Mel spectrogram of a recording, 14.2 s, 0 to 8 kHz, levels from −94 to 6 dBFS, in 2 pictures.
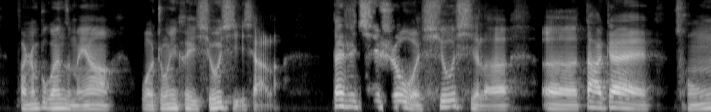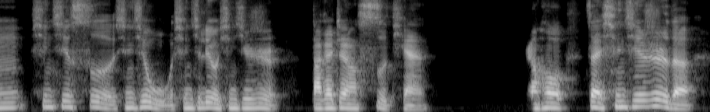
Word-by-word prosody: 反 105 - -2
正 110 +1 -1
不 135 - -5
管 120 0 +2
怎 115 - -2
么 95 -1 -3
样， 100 -2 -1 0.2
我 100 -3 -3
终 110 +4 -1
于 - - +2
可 115 - -4
以 105 - -1
休 120 +7 0
息 135 -7 -5
一 95 - -9
下 95 - -4
了。” - - -15 0.5
但 175 - +6
是 160 -1 -4
其 160 +2 -4
实 155 - -2
我 150 -11 +1
休 155 - -2
息 160 -9 -5
了， 95 0 0 0.3
呃， 105 -2 +3
大 135 +6 +3
概 120 -8 +5 0.2
从 125 +6 -5
星 155 -1 -5
期 155 0 -4
四、 140 -6 -3
星 130 +5 -3
期 145 +4 -1
五、 100 -9 -2
星 125 +6 -2
期 120 - -4
六、 130 -2 +1
星 120 +4 -2
期 120 +1 -1
日， 120 -5 -2 0.3
大 115 - +5
概 125 +1 +5
这 125 +1 +1
样 115 -2 +3
4 110 -1 -1
天， 90 -2 -2 1.0
然 115 - 0
后 130 0 +4 0.2
在 140 -3 +6
星 155 +4 0
期 160 +2 0
日 165 0 +3
的 100 -1 +5
120 Hz, 225 characters per minute, -22 LUFS, 100-140 Hz, 1.0 s, 但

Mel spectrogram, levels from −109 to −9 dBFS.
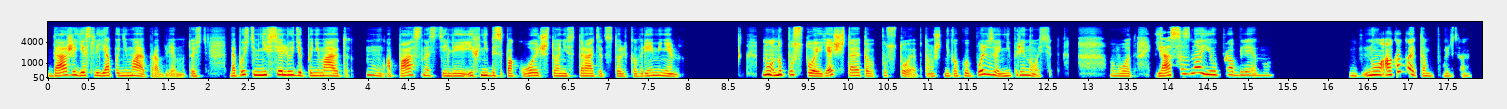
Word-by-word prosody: даже 180 +7 +4
если 195 -1 0
я 185 +1 +3
понимаю 180 -4 0
проблему. - - -9
То - - -11
есть, 160 0 -10 0.3
допустим, 225 +5 +1
не 230 - +7
все 245 - +4
люди 230 -4 +5
понимают, 180 -2 0 0.2
ну, 210 -8 -5
опасность 170 +1 -1
или 165 -1 -2
их 165 +6 -1
не 205 -1 +4
беспокоит, 170 0 -1
что 170 - 0
они 160 -1 -2
ис 155 - -10
тратят 165 -2 -2
столько 155 0 -7
времени. 165 0 -2 1.1
Ну, 250 -2 +8
на 235 +4 +8
пустое, 205 -9 +1
я 165 +8 +2
считаю, 185 -7 +1
это 160 -4 -6
пустое, 185 - -7
потому 150 - -10
что 165 - -5
никакой 160 +1 -5
пользы 240 - +3
не 165 +3 -3
приносит. 220 +2 -3 0.7
Вот. 160 -2 -5 0.3
Я 170 +2 +4
осознаю 300 - +3
проблему. 215 -4 -6 1.0
Н 175 -2 -10
ну, 230 +3 +4
а 235 +1 +5
какая 360 - +1
там 170 -2 -6
польза? 160 0 -13
180 Hz, 155 wpm, -22 LUFS, 165-220 Hz, 1.1 s, Ну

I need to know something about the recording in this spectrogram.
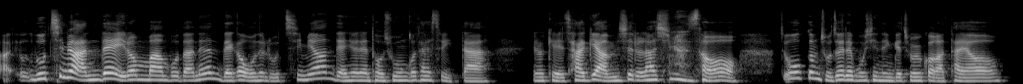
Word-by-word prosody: '아 - - -3
요 185 - -8
놓치면 275 - +3
안 205 +2 +5
돼.' 265 -2 +6
이런 215 +3 +2
마음 205 -1 +4
보다는 195 +7 -2
'내가 180 +3 +1
오늘 180 0 -2
놓치면 220 - -3
내년엔 180 -1 -1
더 175 -2 -2
좋은 185 +2 -4
거 190 - -2
살 195 0 -3
수 180 0 -10
있다.' 145 -1 -3 0.4
이렇게 170 -1 -3
자기암시를 185 +2 +2
하시면서 190 -7 0 0.4
쪼끔 285 -1 -2
조절해 210 0 0
보시는 185 -2 -3
게 165 - -2
좋을 175 +2 -3
것 175 0 -1
같아요. 160 +2 -1
185 Hz, 345 characters per minute, -22 LUFS, 170-215 Hz, 0.4 s, 돼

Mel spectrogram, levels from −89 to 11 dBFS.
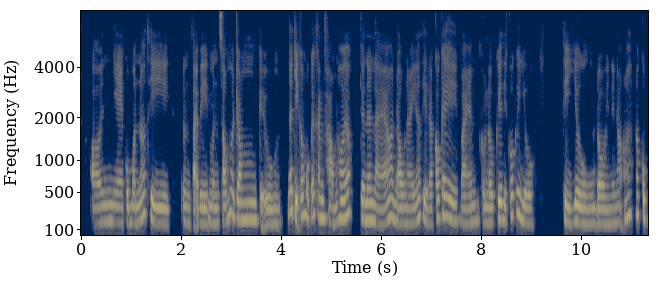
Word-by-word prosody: ở 155 +1 -2
nhà 170 -1 -2
của 165 - 0
mình 165 0 -1
á 220 +5 +1
thì, 155 - +2 0.2
ừm, 165 -2 -5
tại - - +2
vì 155 -1 0
mình 155 -2 -2
sống 160 +9 +1
ở 245 - +1
trong, 190 -1 +1
kiểu, 150 -2 0 0.2
nó 255 - +2
chỉ - - +7
có 220 - +2
một 230 -2 +1
cái 215 +4 +1
căn 220 -4 +1
phòng 155 0 -1
thôi 195 +2 +3
á, 245 +3 +1 0.2
cho 195 - +3
nên 185 0 +3
là 155 -2 -2
á 215 - +1
đầu 155 -6 +1
này 155 0 -4
á 200 +5 0
thì 205 - +4
là 155 0 -3
có 200 +6 0
cái 205 -5 +1
bàn, 155 +1 -4
còn 160 +1 -3
đầu 155 0 +1
kia 190 - +8
thì 180 - 0
có 225 +8 -2
cái 245 +1 +2
giường. 160 -6 +1 0.6
Thì 175 -5 +3
giường 155 -3 +2
đồ 150 -1 +2
này 145 - -4
này 150 +1 -6
nọ 165 +1 -6
á 210 +7 -2
nó 240 - -1
cũng 200 -4 +2
170 Hz, 270 wpm, -24 LUFS, 155-200 Hz, 0.6 s, kia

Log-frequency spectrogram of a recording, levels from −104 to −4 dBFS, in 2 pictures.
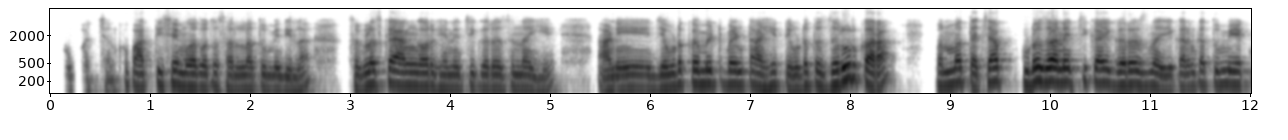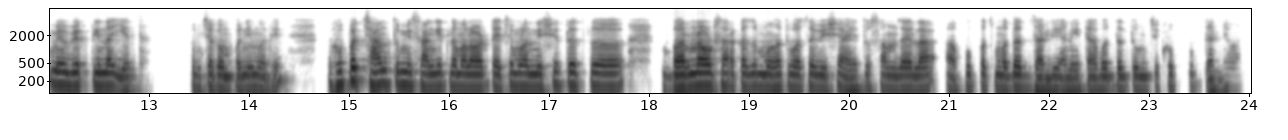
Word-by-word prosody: खूपच 115 -3 -18
छान! 105 - -13
खूप 160 +8 -7
अतिशय 155 +4 -1
महत्त्वाचा 150 -1 +1
सल्ला 135 0 -2
तुम्ही 135 -2 -2
दिला. 125 +1 -4 0.5
सगळंच 160 +5 +2
काही 175 -1 +5
अंगावर 155 -1 +2
घेण्याची 140 0 -4
गरज 140 -1 -3
नाहीये 130 -4 -4 0.5
आणि 135 +2 0
जेवढं 140 +5 +2
कमिटमेंट 175 -1 +2
आहे 155 -1 0
तेवढं 135 +3 0
तर 165 - +2
जरूर 200 +8 +9
करा, - - +7 0.5
पण 155 - -2
मग 185 +4 +4
त्याच्या 155 +7 +4 0.2
पुढे 185 +4 +7
जाण्याची 195 0 +8
काही 185 -2 +4
गरज 165 -1 +3
नाहीये 135 -4 +1
कारण 150 +2 -4
का 170 - -2
तुम्ही 170 0 0
एकमेव 165 -1 -2
व्यक्ती 160 0 -4
नाहीयेत 125 -5 -4 0.5
तुमच्या 140 +1 -9
कंपनीमध्ये. 130 +3 -6 0.5
खूपच 200 +5 0
छान 165 +1 -1
तुम्ही 165 -1 -3
सांगितलं. 150 0 -5
मला 145 -1 -1
वाटतं 140 +2 -2
त्याच्यामुळे 150 +1 -5
निश्चितच 160 +2 -6
अ, 150 -1 -2 0.5
बर्नआउटसारखा 150 +1 +1
जो 145 +1 -7
महत्त्वाचा 140 0 -5
विषय 135 0 -7
आहे, 120 -2 -5
तो 140 - -11
समजायला 130 +1 -4 0.2
अ, 125 - -7
खूपच 145 -1 -10
मदत 135 -1 -4
झाली 120 +1 -5
आणि 120 0 -7
त्याबद्दल 125 +1 -6
तुमचे 130 +1 -9
खूप-खूप 145 +1 -17
धन्यवाद. 110 +4 -11
145 Hz, 155 wpm, -24 LUFS, 135-160 Hz, 0.5 s, जरूर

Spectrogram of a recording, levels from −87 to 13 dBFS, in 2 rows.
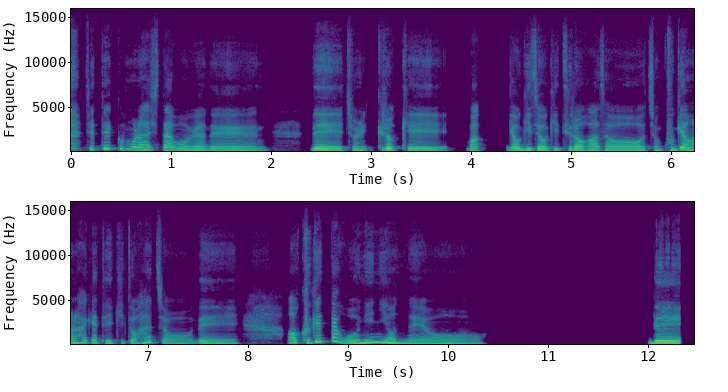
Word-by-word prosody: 재택근무를 305 -4 -1
하시다 260 -2 0
보면은 180 -7 -2 0.4
네 190 -4 +4
좀 185 +1 -3
그렇게 185 -8 0 0.2
막 165 -1 -3 0.2
여기저기 190 -1 +1
들어가서 175 -4 0
좀 165 +3 -8
구경을 235 +6 +2
하게 265 0 -1
되기도 175 -2 -4
하죠. 155 - -4
네. 155 0 -2 0.5
아 250 +2 +2
그게 315 +9 +1
딱 410 -2 +2
원인이었네요. 170 - 0 1.6
네. 225 +1 +8
185 Hz, 230 characters per minute, -23 LUFS, 165-230 Hz, 1.6 s, 네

